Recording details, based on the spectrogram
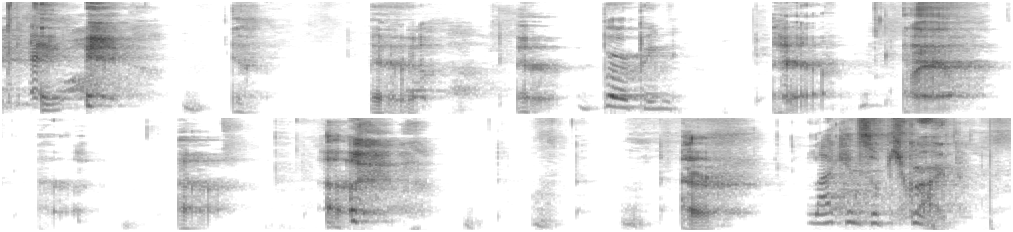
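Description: A long run of repeated loud belches, about fourteen in twelve seconds, with short gaps between them.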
